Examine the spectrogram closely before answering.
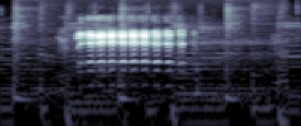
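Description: A single sheep bleats once, a close, fairly loud, quavering baa lasting under a second, with faint background noise and no talking.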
